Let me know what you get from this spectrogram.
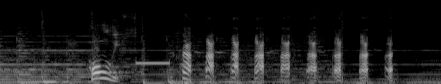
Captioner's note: laughing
